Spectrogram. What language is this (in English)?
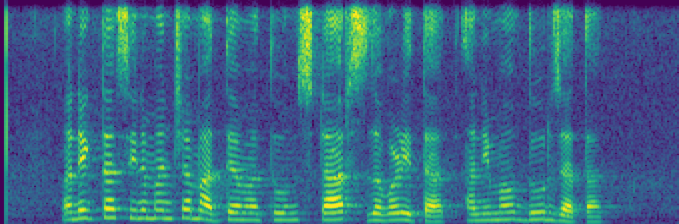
Marathi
